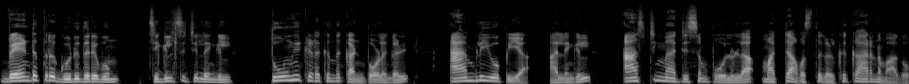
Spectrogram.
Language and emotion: Malayalam, neutral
